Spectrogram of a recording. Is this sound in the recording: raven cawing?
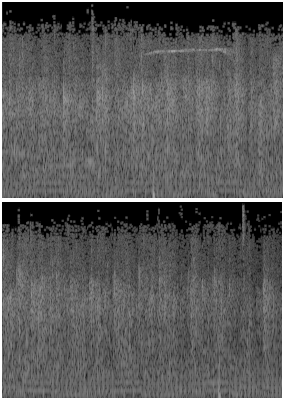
no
